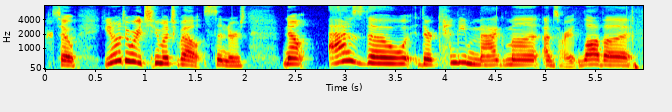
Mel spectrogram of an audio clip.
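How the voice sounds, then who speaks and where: A woman's voice: fairly high pitch, animated, moderate pace, slight background noise, poor audio. A woman science teacher giving a casual, chatty recorded lecture full of wry asides and fillers. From Indiana, US. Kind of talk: recorded class lecture over slides.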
